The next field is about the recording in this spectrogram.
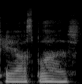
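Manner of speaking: put-on dead-level monotone with no emphasis at all. Retelling how Shadow said Chaos Blast: flat monotone Shadow imitation. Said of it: "He just said it in this most monotone voice".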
